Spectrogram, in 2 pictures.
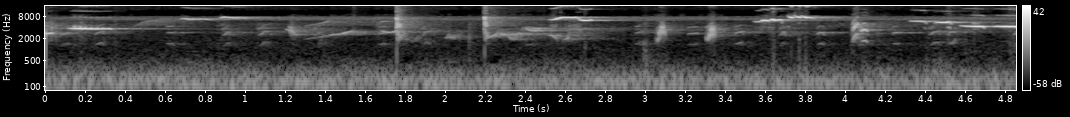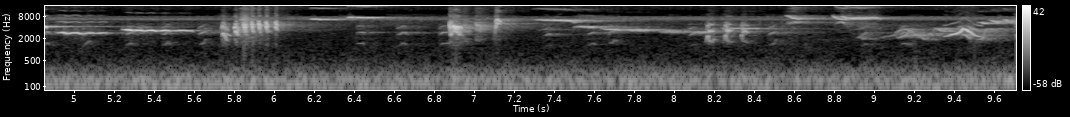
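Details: Hồng hạnh songbird in a long varied sequence of high chirps, sharp clicks and brief whistled slurs, spaced irregularly throughout, with a steady thin high tone in the background.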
